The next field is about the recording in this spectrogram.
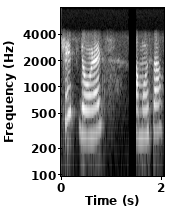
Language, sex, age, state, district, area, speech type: Telugu, female, 18-30, Andhra Pradesh, Palnadu, rural, conversation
